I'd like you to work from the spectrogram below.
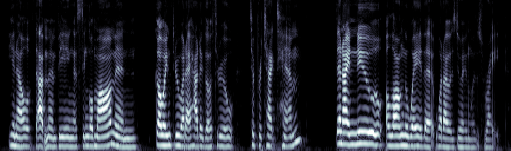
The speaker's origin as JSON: {"language": "English", "town": "Gilbert", "region": "Arizona", "country": "United States", "tie": "born or raised there", "said": "growing up in Gilbert"}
